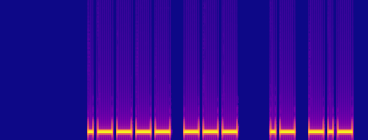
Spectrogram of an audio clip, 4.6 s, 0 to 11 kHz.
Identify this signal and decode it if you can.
Morse code, heard as a keyed tone, about 20 wpm, 700 Hz. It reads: 1O AK
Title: Winter Field Day Exchanges Encore 20wpm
